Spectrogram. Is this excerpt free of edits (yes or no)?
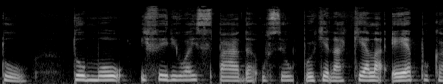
no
